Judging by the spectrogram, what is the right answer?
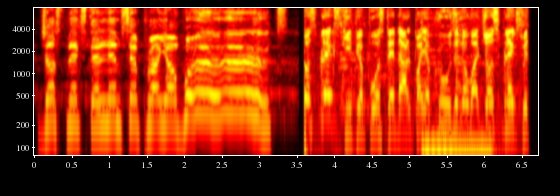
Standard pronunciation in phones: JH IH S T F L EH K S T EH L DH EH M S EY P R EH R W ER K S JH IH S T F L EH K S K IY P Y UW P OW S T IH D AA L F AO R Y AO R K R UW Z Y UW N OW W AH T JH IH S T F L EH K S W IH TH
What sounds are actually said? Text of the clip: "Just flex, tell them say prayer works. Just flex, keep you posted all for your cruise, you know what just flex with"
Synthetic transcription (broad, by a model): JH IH S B L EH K S T EH L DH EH M S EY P R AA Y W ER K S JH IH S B L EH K S K IY P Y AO P OW S T IH D AA L P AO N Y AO K R UW Z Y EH N OW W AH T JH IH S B L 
